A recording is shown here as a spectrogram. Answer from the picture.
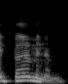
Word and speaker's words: Birmingham: i find i say birmingham i find there's no g in the middle is that correct when i say it yeah that's that's the correct way of saying it the g is silent good um so uh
